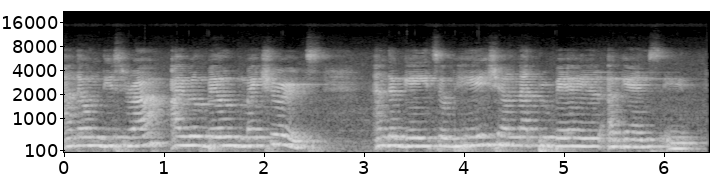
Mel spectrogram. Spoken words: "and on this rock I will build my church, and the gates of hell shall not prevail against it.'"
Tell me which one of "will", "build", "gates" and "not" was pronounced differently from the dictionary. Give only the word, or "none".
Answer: none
